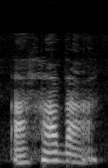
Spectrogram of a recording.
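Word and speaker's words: אהבה: h ahava for love ahava is the pronunciation that'll be written with a b but pronounced as a v that's the tricky one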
